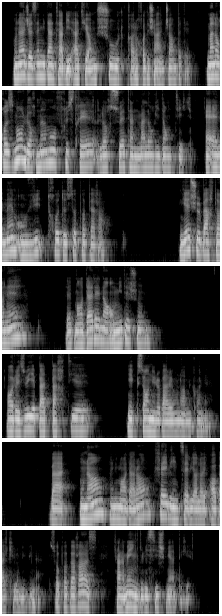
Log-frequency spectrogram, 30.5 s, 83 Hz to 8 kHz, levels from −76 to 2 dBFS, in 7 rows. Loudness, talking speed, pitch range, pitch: -23 LUFS, 100 wpm, 110-135 Hz, 120 Hz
